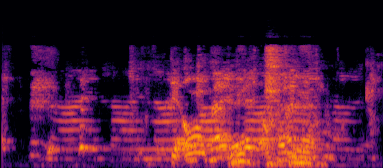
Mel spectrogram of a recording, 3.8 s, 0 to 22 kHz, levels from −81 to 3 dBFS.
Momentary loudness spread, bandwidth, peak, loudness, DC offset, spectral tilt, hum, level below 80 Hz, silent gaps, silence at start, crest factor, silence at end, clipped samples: 17 LU; 9.4 kHz; -4 dBFS; -17 LUFS; under 0.1%; -4 dB/octave; none; -42 dBFS; none; 0 s; 16 dB; 0 s; under 0.1%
